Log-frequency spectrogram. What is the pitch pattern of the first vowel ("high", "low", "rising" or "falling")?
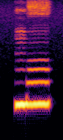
high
